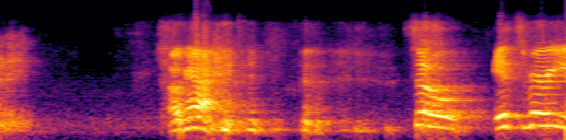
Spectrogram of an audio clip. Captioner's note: laughter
